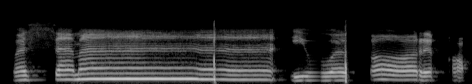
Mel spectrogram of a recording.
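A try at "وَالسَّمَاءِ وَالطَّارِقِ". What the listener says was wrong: Kurang nyamber, makanya tadi ya. Nah, makanya disuruh nyamber di situ. Wassamai wattariq. Gitu.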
